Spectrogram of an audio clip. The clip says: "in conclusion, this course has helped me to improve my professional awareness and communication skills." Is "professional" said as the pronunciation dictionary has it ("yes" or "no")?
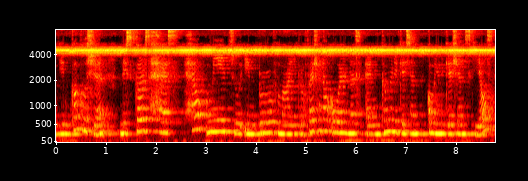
yes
